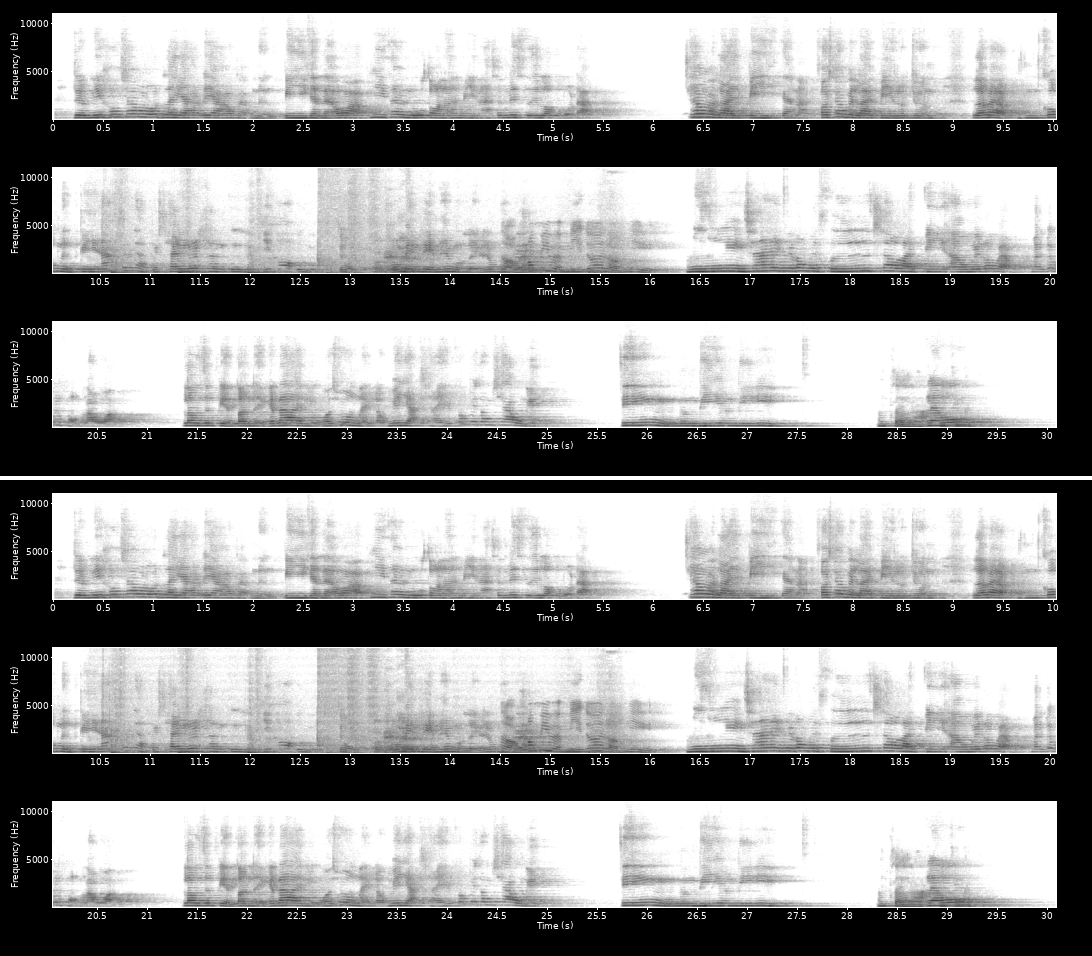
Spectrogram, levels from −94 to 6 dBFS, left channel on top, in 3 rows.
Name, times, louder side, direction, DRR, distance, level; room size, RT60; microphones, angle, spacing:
voice 1, 0.2-5.4 6.3-13.1 13.4-14.8 16.4-20.7 21.4-24.9 25.7-27.3 28.8-29.3, equal, 5° right, 4 dB, 3.0 m, -30 dB
voice 2, 6.4-6.7 14.5-16.0 26.4-26.9 28.3-29.2, right 2 dB, 40° right, 7 dB, 1.7 m, -29 dB
sound 1, 10.4-15.7, right 1 dB, 75° right, 4.5 m, -36 dB
29.0 x 23.0 x 6.1 m, 0.92 s
head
